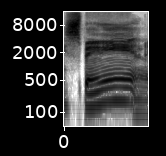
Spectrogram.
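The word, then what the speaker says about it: Spaeny: Kaylee Kaylee Spanner. Is that how you say her name? Spainy.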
